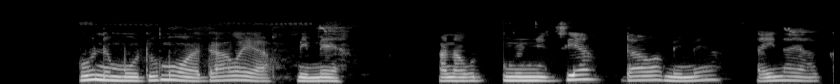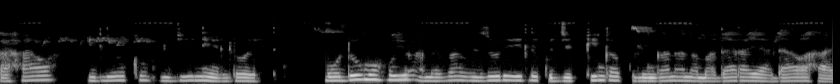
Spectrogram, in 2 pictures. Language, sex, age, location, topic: Swahili, female, 36-49, Nakuru, health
